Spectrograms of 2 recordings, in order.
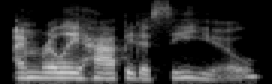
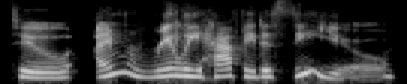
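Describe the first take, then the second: First: It is said flatly, with little volume or inflection. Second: It is said louder, with lively inflection. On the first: The speaker does not sound glad. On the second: The speaker sounds truly glad.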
